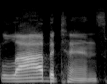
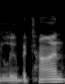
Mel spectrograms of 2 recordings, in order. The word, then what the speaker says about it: Louboutin: doesn't love lab attends she means Louboutins Chris as in Christian Louboutin the red bottom shoes they're pronounced Louboutin lupatin I think it's Louboutin I have I have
